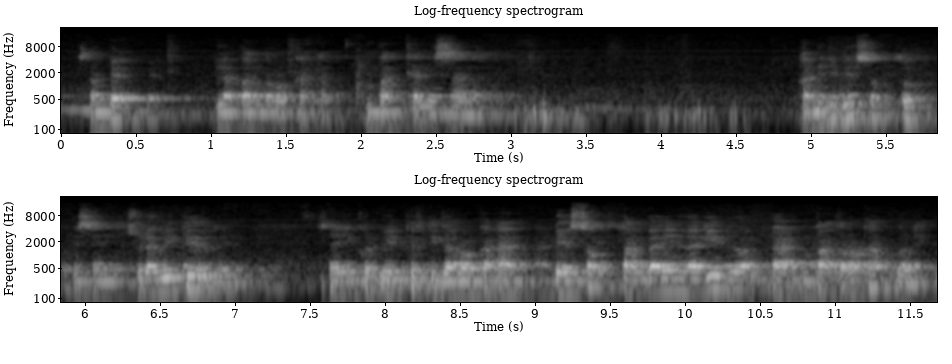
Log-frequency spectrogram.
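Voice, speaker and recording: A man delivers a relaxed, conversational sermon in a mosque. His voice is gravelly and mellow, and it echoes through a big hall. It is picked up by a mic some distance away. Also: mid-range voice, a little hiss or hum. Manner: conversational, relaxed preaching with colloquial asides. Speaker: ustadz giving a Ramadan lecture. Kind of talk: casual sermon.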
